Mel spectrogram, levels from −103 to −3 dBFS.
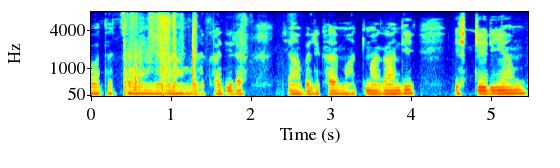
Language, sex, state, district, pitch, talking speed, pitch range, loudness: Hindi, male, Chhattisgarh, Korba, 110 Hz, 155 wpm, 110-115 Hz, -24 LUFS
